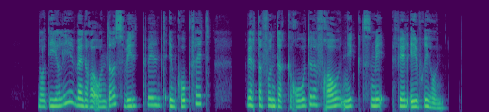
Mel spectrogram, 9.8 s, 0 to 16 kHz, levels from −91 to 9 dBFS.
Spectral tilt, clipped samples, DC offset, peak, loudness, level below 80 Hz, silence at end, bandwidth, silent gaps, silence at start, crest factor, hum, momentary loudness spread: -5.5 dB/octave; under 0.1%; under 0.1%; -6 dBFS; -22 LUFS; -58 dBFS; 0.85 s; 11.5 kHz; 4.23-4.27 s, 4.64-4.91 s, 7.79-7.83 s; 0.75 s; 18 dB; none; 8 LU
